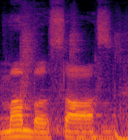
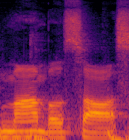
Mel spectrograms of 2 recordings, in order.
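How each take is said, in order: First: It uses the DC-area regional pronunciation. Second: It uses the general, non-regional pronunciation.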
